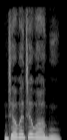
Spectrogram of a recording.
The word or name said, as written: ಜವಜವಾಗು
